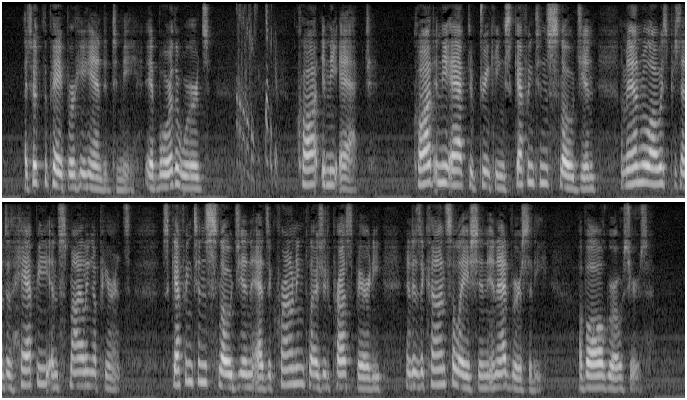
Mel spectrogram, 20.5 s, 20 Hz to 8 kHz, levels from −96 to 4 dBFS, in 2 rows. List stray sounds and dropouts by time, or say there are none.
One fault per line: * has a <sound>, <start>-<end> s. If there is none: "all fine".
* has a chirp, 3.5-4.1 s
